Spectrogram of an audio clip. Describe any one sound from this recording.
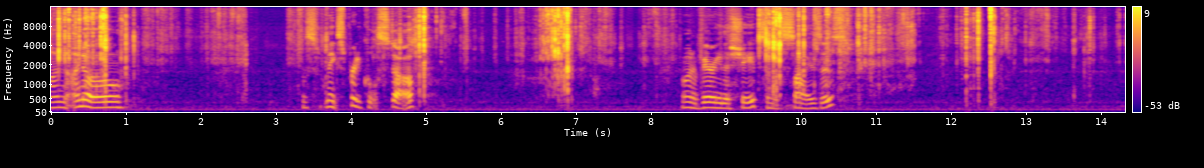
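Scissors snip through corrugated cardboard.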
